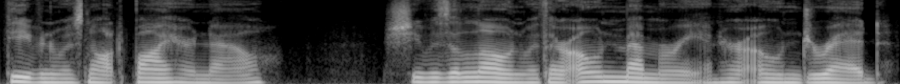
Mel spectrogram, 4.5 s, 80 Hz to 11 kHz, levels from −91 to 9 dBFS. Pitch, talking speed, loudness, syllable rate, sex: 160 Hz, 225 wpm, -17 LUFS, 5.5 syllables/s, female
